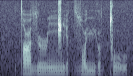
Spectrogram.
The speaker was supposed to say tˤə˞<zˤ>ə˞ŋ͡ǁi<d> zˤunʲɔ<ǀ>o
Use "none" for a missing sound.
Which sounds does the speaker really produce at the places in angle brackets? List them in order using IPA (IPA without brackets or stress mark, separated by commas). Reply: z, d, ǀ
